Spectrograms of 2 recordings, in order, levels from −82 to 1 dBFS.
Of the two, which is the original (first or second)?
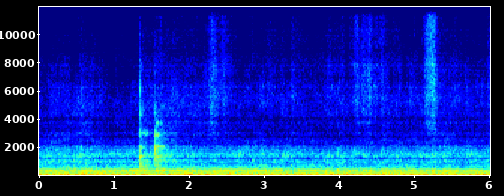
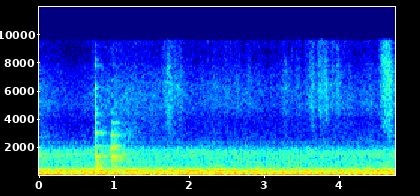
second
